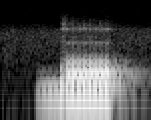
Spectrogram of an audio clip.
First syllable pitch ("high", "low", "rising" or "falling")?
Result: high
